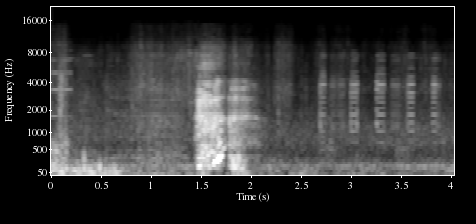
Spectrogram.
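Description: A brief loud rush of noise about a second and a half in. From about halfway on, the Nokta Anfibio metal detector gives short, repeated beeping target tones as its coil sweeps over a buried target.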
